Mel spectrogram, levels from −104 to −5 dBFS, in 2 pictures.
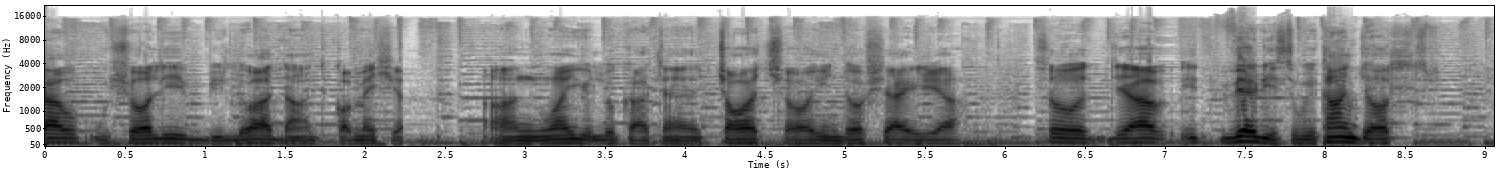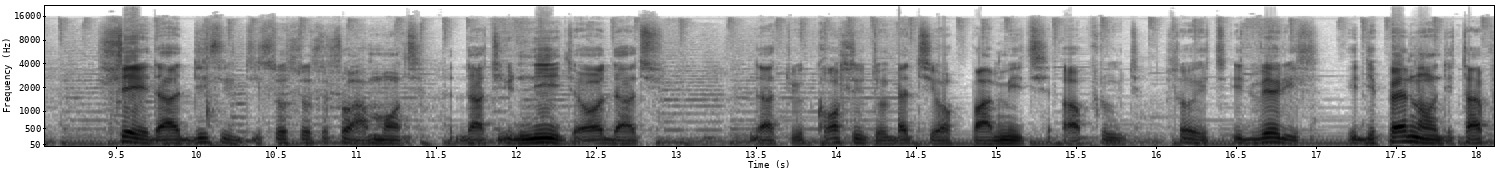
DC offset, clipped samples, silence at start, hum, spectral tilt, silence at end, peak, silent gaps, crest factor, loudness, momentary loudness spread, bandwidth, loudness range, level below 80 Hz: under 0.1%; 0.3%; 0 s; none; -5.5 dB/octave; 0 s; 0 dBFS; none; 14 dB; -15 LUFS; 15 LU; 17 kHz; 4 LU; -38 dBFS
